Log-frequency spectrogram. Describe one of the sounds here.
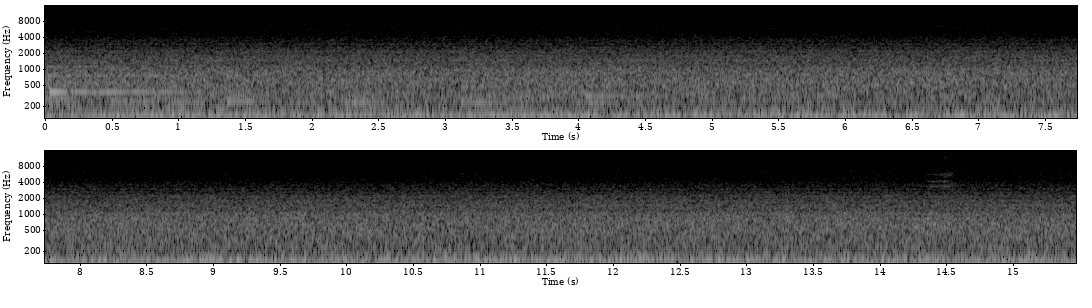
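A jet engine drones with a steady low roar.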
